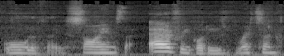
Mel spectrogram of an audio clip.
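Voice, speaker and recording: Woman reading a kids picture book out loud, expressive, dramatic pauses. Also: mid-range voice, low-quality recording. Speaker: storyteller. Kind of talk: children's picture book read-aloud.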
